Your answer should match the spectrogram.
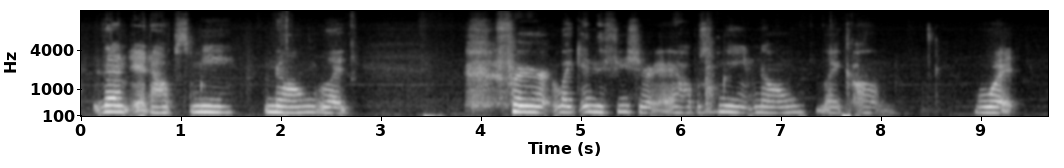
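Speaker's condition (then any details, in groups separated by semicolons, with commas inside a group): Cerebral palsy; from birth, wheelchair user; 14 years old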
